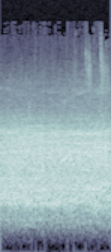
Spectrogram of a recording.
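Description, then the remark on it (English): An arena crowd on its feet roars in a steady, dense wall of cheering during a Jazz basketball playoff game, holding at a loud, unbroken level throughout, with no single voice standing out. “Crowds on their feet.”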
